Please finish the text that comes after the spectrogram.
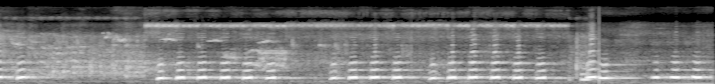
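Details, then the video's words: Deep booming hoots of a Greater coucal in several fast bursts separated by brief gaps, over a constant high-pitched insect-like drone and a sudden click near the end. "Greater coucal ka Sound"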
